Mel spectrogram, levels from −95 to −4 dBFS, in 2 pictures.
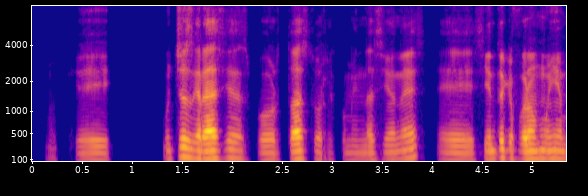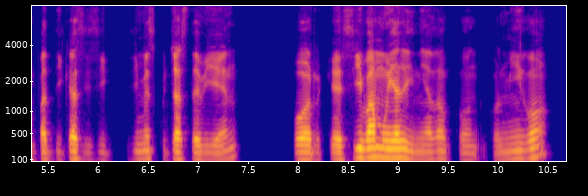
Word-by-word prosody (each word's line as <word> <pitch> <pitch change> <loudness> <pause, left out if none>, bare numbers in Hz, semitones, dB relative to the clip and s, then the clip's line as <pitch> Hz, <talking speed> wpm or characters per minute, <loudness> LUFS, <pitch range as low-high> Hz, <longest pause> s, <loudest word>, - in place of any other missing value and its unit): Okey, 95 0 -13 0.5
muchas 125 +4 -1
gracias 115 0 +5
por 95 -1 -10
todas 110 +3 +3
tus 105 -2 -15
recomendaciones. 100 +7 -10
Eh, 95 -1 -9
siento 110 +4 -4
que 115 -1 -9
fueron 110 0 +1
muy 115 0 -4
empáticas, 105 0 -3
y 100 - -24
sí 100 -1 -24 0.2
sí 105 - -16
me 110 - -7
escuchaste 105 -2 -2
bien 100 +6 -8 0.5
porque 100 -1 +1
sí 100 +6 +1
va 130 +1 +9
muy 130 -1 +5
alineado 105 -3 +1
con 95 -1 -15
conmigo, 110 +7 -5
105 Hz, 145 wpm, -24 LUFS, 100-115 Hz, 0.5 s, va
